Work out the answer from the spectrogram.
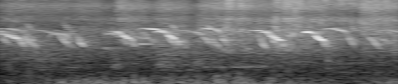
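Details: Chicks being raised on a farm: a rapid series of high, thin peeps, each sliding downward, repeating several times a second with slight irregular spacing, over a low background rumble.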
